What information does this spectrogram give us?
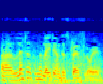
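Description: An actor playing a suave, courteous gentleman sleuth with dry wit in a 1950s radio drama. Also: medium pitch, wildly swooping pitch, brisk, muffled recording. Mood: dry, wry. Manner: polished, dry-witted, polite. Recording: noisy, band-limited old radio transcription.

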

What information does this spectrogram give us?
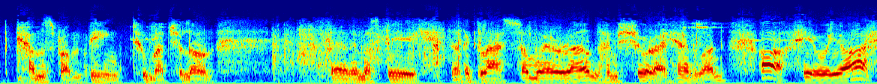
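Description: A man acting a tormented, low-voiced young scholar. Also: close to an everyday voice. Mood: apologetic, nervous. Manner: halting, stammering, fervent, literate. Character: lonely, nervous, excitable young scholar, tormented idealist. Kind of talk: radio drama acting, first-person Gothic narration and dialogue. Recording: dull, noisy vintage radio broadcast.

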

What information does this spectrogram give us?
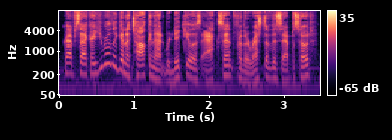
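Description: A woman's voice: lowish voice, big pitch swings, very fast, a bit bright, faint music behind. A woman playing a nervous, exasperated sidekick in disguise in a children's audio comedy. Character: grumbling, reluctant sidekick disguised as garbage man Howard Hopper.

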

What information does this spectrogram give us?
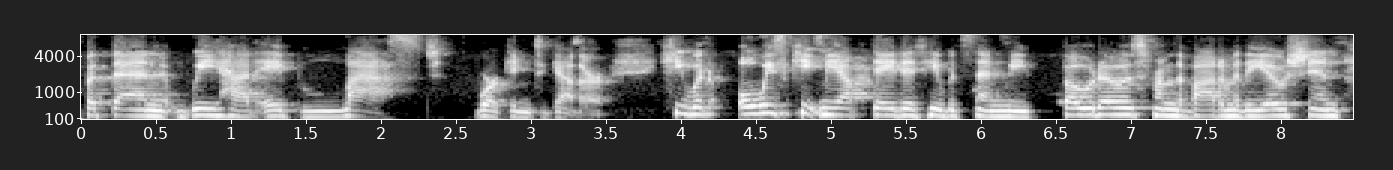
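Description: A woman's voice: on the low side, a bit bright, rough recording. A woman novelist talking about her work on a panel, earnest and storytelling, repeating phrases for emphasis. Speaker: novelist, interviewee. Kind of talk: animated book talk on an online panel.

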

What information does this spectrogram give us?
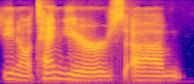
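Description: Woman from mexico, spanish first language, bright lively voice, laughs her way through stories, dry close sound. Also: on the low side, takes it slowly, no room sound. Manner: animated, laughing storyteller. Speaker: guest physician. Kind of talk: casual storytelling interview.

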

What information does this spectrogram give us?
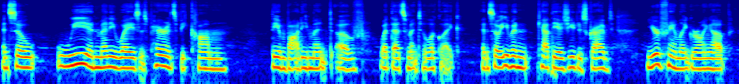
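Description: A woman in her forties hosting a faith-based interview, measured and reflective in how she speaks. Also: fairly low pitch, flat delivery, gravelly, a little mellow. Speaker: host.

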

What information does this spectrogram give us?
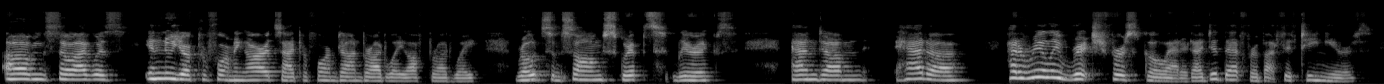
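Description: A woman's voice: medium pitch, lively intonation, measured pace. Woman in her 70s, Greek first language, articulate and reflective interview guest. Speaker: guest author. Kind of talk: interview storytelling.

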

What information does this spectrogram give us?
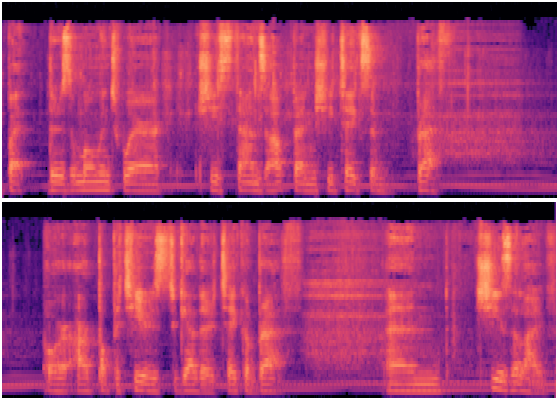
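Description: A man from East Jerusalem talks reflectively as an interview guest, with a medium-pitched voice. He is earnest and repeats words to stress them. Faint music plays behind him. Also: a little mellow, low-quality recording. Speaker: interview guest, theater director.

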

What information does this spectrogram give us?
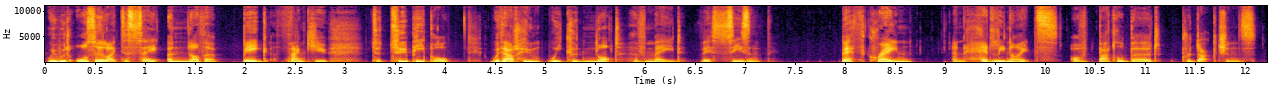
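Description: Male podcast host for scripted intro. Medium pitch, earnest emphasis, tight dry recording with no room sound. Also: expressive, unhurried, a little mellow, no echo. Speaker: podcast creator introducing the episode.

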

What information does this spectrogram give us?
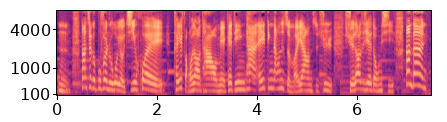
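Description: Higher-voiced Taiwanese woman hosting a podcast. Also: animated, fast, few pauses, soft background music. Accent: Taiwanese Mandarin. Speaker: podcast host. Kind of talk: casual podcast chat.

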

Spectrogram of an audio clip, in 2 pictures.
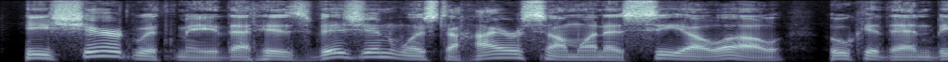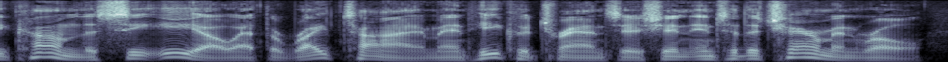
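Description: A man's voice: deep voice, dry recording, clean studio sound. A man narrating a scripted news article as a reader.

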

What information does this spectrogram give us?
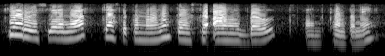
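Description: A woman's voice: fairly low pitch, expressive, brisk, lightly acted. On a dull, faintly noisy old radio recording, an actress plays a cool, clever secretary. She is formal and dryly poised, with widely moving intonation. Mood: dryly flirtatious.

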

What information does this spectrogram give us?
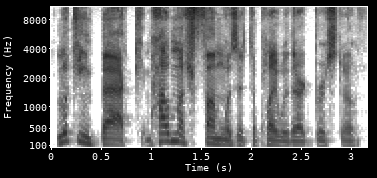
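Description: A man's voice: medium pitch, big pitch swings, normal speed, dry recording, studio quality. A man hosting a podcast, asking his guest brief prepared questions. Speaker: podcast host. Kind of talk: interview questions.

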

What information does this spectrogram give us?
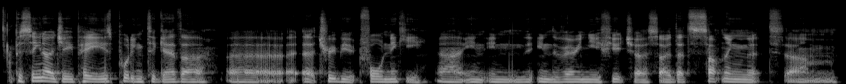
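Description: Male podcast host, mid-range gravelly voice, casual and hesitant phrasing. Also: medium pitch, flat delivery, moderate pace, few pauses, a bit bright. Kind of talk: casual panel chat.

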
